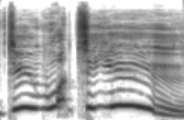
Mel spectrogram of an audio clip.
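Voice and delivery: slow, high, loud scoff; exaggerated mocking disbelief; incredulous. Real, not acted. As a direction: drag it out mockingly. Repeats the mocking retort.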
